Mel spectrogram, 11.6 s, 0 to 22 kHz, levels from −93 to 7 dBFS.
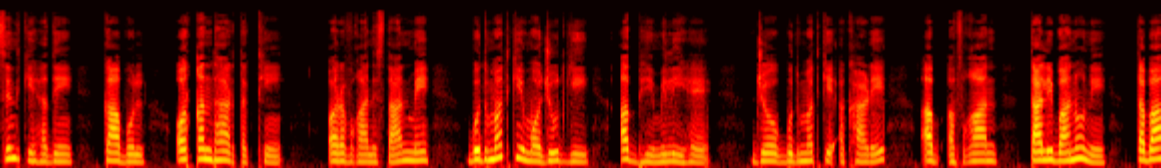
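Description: Pre-echo at about 5.04 s in this speech recording: a transform codec spread quantisation noise across its block, so a short hiss of roughly 19 ms precedes a sharp attack, softening it.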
